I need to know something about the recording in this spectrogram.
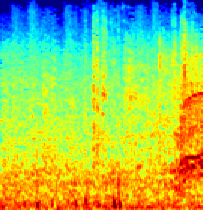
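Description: Hoofbeats of a show-jumping horse cantering on turf, a few irregular low thuds over a crowd murmur, with the crowd's noise swelling into a cheer near the end.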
